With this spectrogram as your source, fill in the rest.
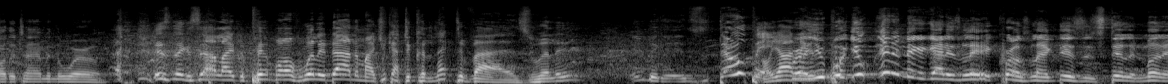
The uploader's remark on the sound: Live From The Nashville Comedy Festival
